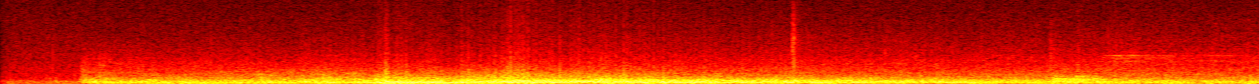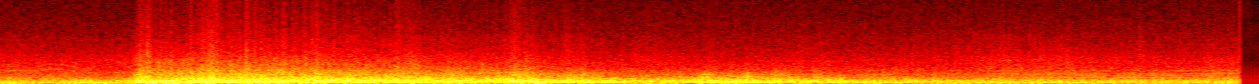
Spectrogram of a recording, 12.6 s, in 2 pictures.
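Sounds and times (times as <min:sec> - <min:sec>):
distant thunder: 0:00.2 - 0:12.5.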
